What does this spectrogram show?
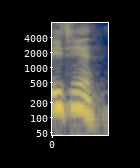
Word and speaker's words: Etienne: so I'm like, "Man, it's Etienne. Like, it's how you see it is how you say it."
